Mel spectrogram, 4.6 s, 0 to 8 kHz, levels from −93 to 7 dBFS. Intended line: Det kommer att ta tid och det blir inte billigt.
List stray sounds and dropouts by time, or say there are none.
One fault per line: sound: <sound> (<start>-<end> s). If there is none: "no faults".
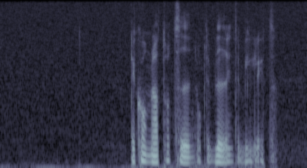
no faults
